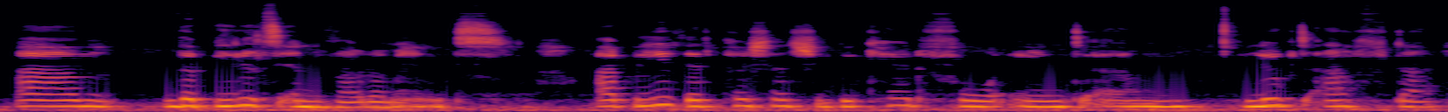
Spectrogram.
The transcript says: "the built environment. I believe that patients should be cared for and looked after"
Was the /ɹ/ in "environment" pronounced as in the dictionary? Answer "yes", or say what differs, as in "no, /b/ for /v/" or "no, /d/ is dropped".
yes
